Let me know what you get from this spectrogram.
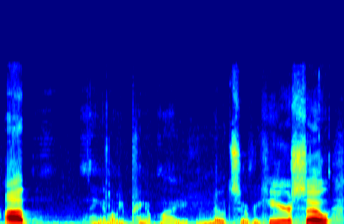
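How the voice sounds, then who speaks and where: A man's voice: mid-range voice, animated, moderate pace, creaky, a little mellow, breathy edge. A man speaking as a guest at a tech meetup, loose and chatty with lots of fillers, on a clip-on mic in a room with an audience. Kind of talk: casual presentation. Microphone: clip-on lapel mic.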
